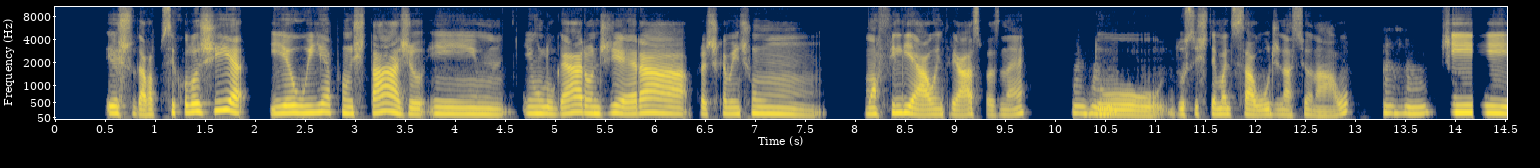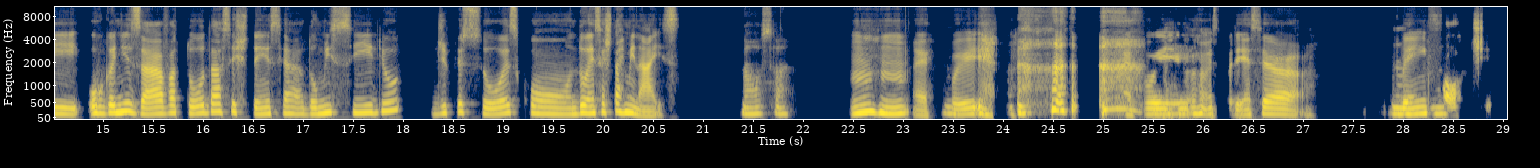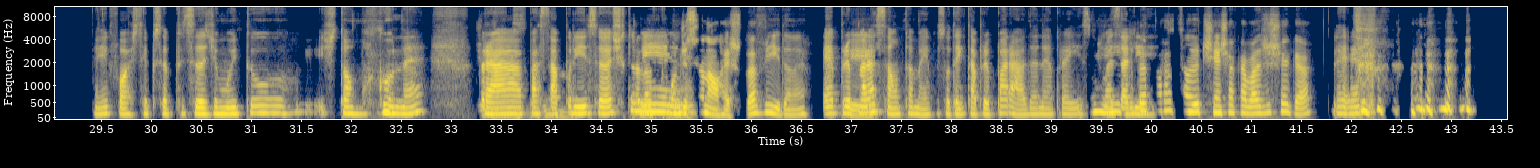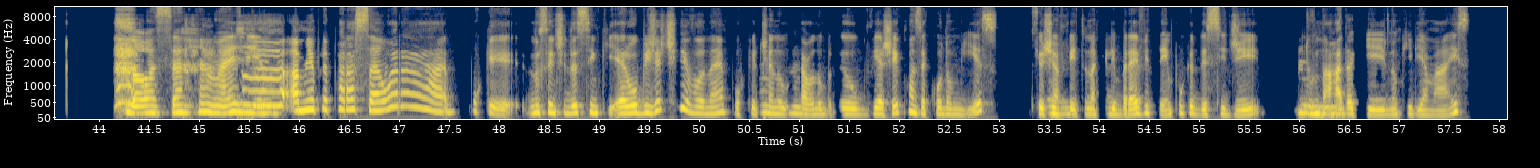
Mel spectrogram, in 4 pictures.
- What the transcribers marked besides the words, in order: chuckle; laugh; laugh; chuckle
- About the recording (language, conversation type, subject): Portuguese, podcast, Você já tomou alguma decisão improvisada que acabou sendo ótima?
